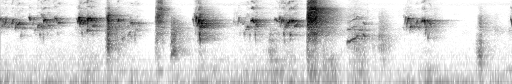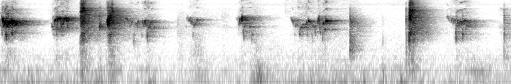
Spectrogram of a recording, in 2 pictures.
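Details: Continuous budgie chatter offered to stir a lonely budgie into activity: a steady run of high, buzzy chirps and warbles with short gaps, some notes sharp and loud.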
